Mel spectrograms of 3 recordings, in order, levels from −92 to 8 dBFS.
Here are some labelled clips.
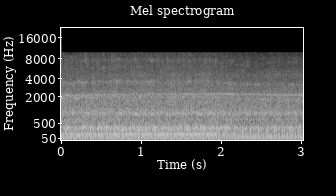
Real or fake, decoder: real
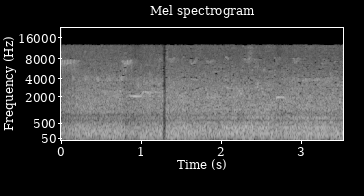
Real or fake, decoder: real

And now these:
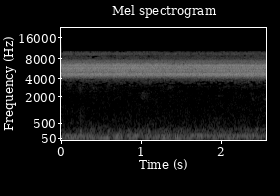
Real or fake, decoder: real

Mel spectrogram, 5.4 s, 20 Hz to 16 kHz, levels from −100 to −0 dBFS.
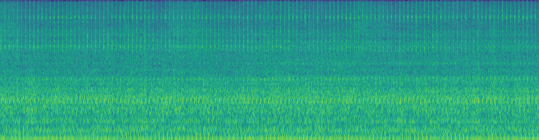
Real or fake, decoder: real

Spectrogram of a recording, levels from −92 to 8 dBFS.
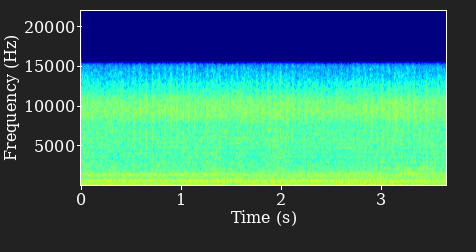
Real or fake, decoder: real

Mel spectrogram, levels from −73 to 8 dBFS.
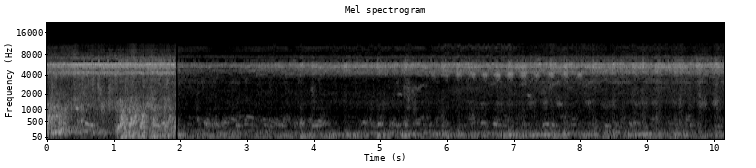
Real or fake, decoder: fake, autoencoder, DAC-VAE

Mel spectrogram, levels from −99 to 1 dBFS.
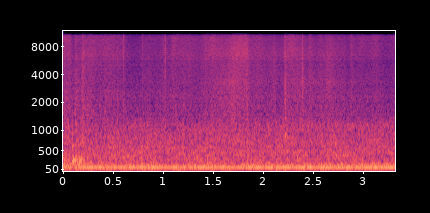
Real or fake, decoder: fake, autoencoder, DAC-VAE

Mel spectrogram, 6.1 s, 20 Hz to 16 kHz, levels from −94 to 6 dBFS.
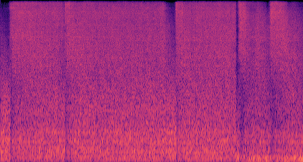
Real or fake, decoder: fake, autoencoder, DAC-VAE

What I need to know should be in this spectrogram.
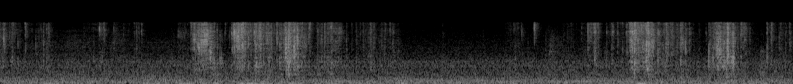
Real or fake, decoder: real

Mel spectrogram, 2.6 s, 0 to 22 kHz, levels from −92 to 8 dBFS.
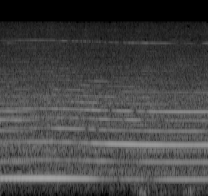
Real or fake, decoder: real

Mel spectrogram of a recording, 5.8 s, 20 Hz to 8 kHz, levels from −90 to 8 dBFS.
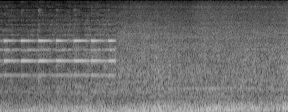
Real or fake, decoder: fake, autoencoder, DAC-VAE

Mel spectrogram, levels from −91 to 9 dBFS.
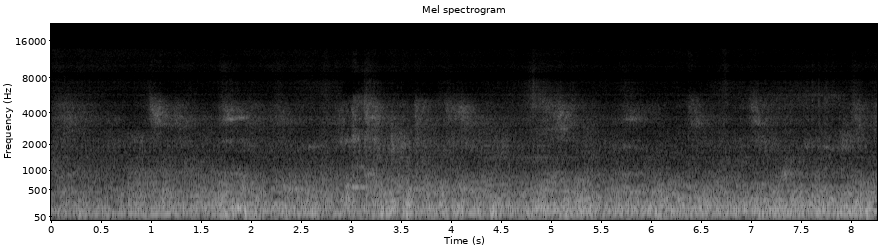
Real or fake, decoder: fake, autoencoder, DAC-VAE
